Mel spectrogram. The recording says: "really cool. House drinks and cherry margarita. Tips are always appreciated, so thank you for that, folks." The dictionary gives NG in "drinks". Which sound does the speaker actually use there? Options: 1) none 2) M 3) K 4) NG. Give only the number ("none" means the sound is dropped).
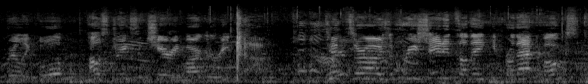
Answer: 1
